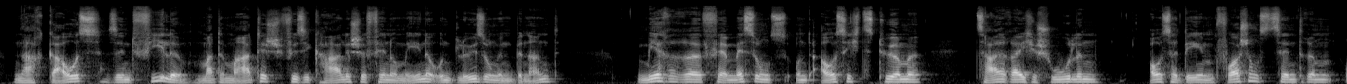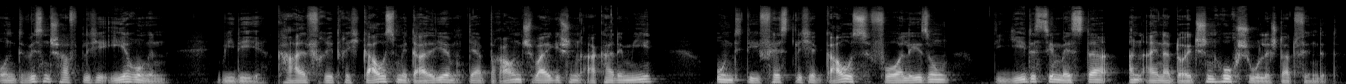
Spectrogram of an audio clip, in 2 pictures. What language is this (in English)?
German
